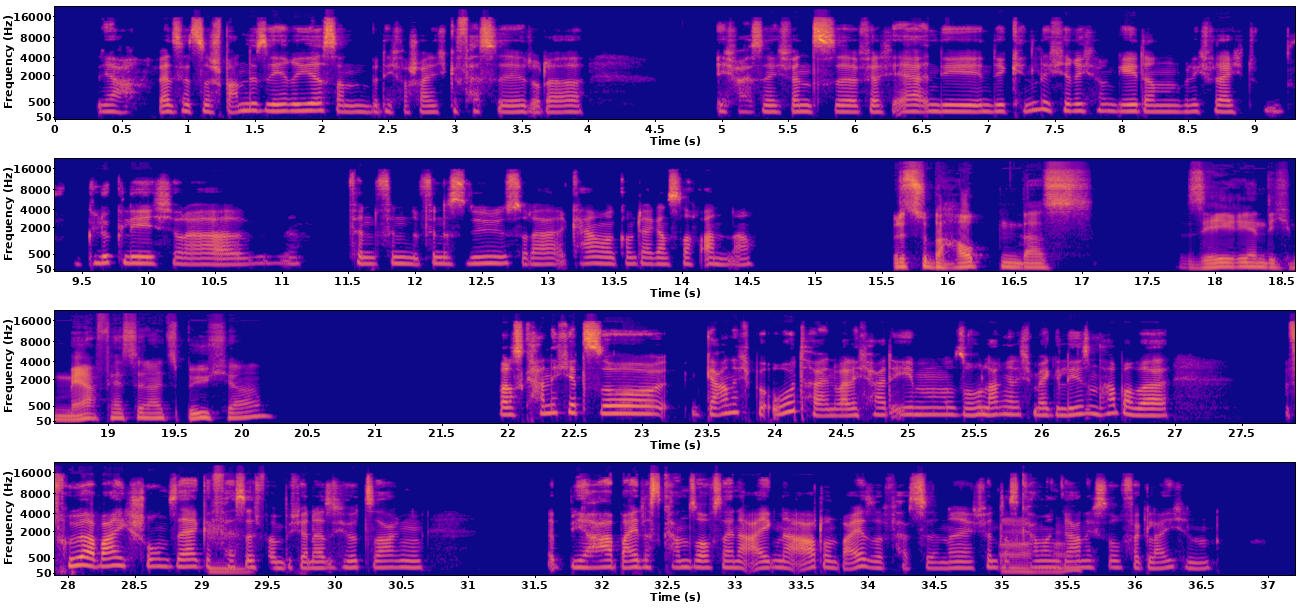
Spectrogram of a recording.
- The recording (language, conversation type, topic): German, podcast, Welches Medium hilft dir besser beim Abschalten: Buch oder Serie?
- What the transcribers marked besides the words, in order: other background noise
